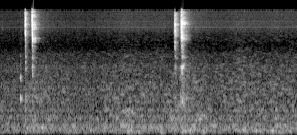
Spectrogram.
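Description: Computer mouse button clicking twice, about two seconds apart, each a quick pair of sharp clicks, advancing the slide's animations.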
